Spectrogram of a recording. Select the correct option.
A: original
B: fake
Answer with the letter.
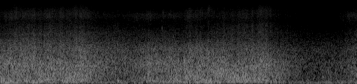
B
